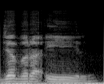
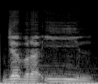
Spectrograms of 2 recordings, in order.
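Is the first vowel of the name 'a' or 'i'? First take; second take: a; a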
